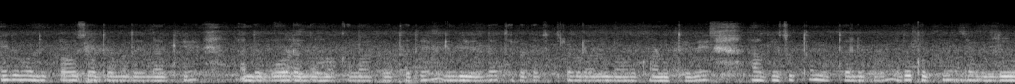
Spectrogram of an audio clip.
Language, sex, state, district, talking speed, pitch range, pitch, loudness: Kannada, female, Karnataka, Dharwad, 130 wpm, 180-200 Hz, 190 Hz, -17 LUFS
